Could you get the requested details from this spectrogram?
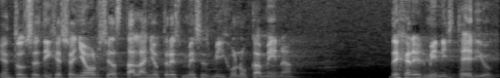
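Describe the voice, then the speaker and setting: A man's voice: medium pitch, fairly even intonation, brisk, bright, forceful tone, in a large hall. A man, a pastor, giving an impassioned sermon testimony, his voice swelling and dropping.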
